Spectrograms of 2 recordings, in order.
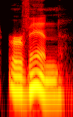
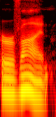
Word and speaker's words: Irvine: took questions about the episode mispronounced Irvin not Irvine and as always until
